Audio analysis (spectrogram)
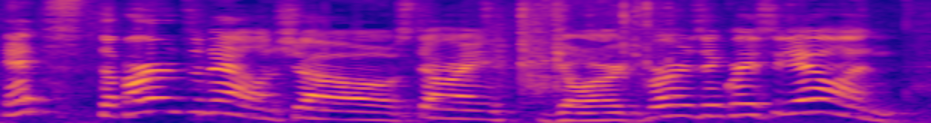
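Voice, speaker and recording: Animated radio announcer played by a man. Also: sits high, a little slow, slight background noise, full character voice. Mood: announcing. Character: radio announcer and eager, friendly male sidekick. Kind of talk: old-time radio announcing and comedy.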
